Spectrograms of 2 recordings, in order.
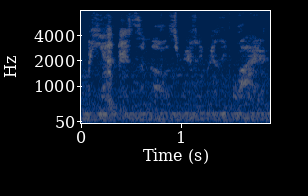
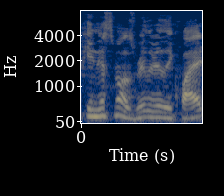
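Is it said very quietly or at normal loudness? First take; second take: very quietly; normal loudness. First: It is said almost inaudibly quietly. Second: It is said at normal speaking loudness.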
